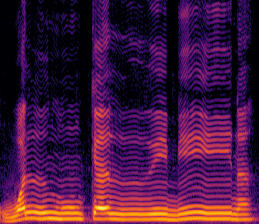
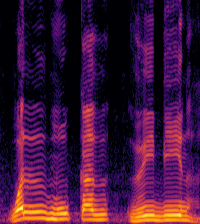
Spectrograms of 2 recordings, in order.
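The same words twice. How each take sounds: First: The doubled sound is held without stopping. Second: The voice stops briefly in the middle. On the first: The speaker calls it right. "Tapi tahan aja. ... seperti itu" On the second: The speaker calls it wrong. "Jangan berhenti. ... jangan"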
